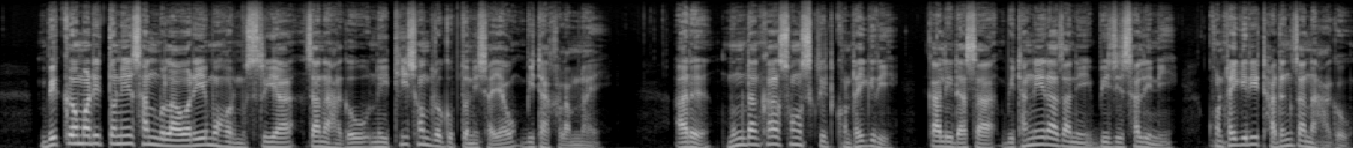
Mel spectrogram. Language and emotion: Bodo, neutral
